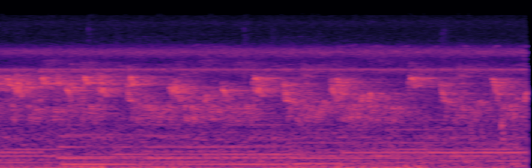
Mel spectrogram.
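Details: A black-rumped flameback calls in a quick run of harsh, descending notes, evenly spaced and slightly falling in pitch. Faint insect buzzing and a low background hum are also heard.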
